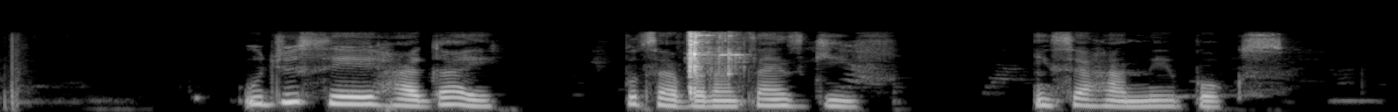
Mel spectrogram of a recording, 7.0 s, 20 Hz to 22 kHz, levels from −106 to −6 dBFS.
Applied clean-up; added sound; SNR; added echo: classical method Wiener filter.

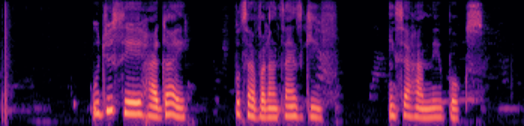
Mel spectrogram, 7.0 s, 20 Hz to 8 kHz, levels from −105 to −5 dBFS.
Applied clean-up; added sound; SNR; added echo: none; none; none; none.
